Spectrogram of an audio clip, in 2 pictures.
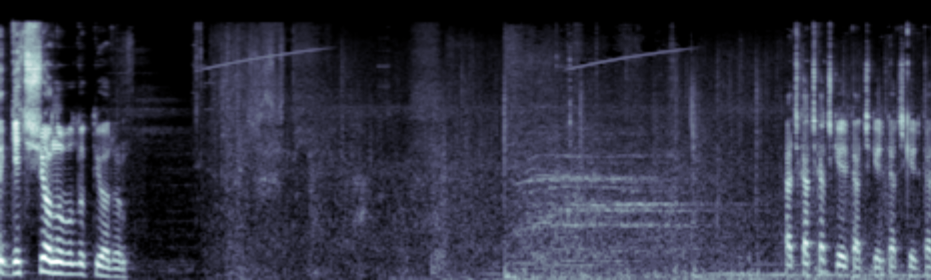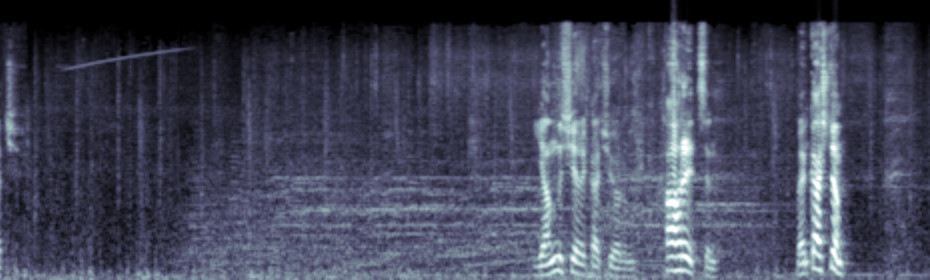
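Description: A young man talks with animation into a close microphone, in short loud bursts.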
